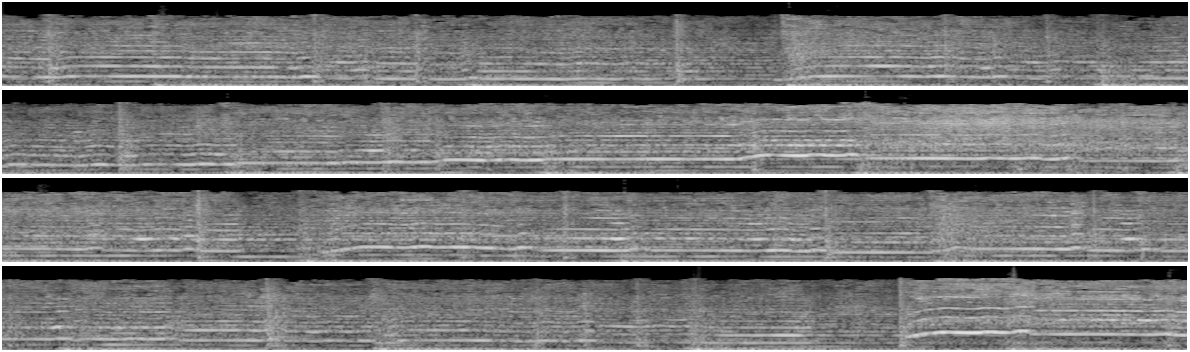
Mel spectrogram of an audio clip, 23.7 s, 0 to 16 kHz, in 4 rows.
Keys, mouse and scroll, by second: 1.3 click, 2.7 KP_1, 3.6 KP_Enter, 4.8 click, 5.4-6.0 scroll down 1, 7.0 alt+shift+scroll up 1, 7.5 click, 8.3-8.7 alt+shift+scroll up 2, 8.7 click, 10.9 p, 11.6 click, 15.0 click, 15.3-16.7 alt+shift+scroll down 3, 18.0 alt+shift+scroll down 2, 18.4-19.1 scroll up 1, 19.2-19.5 alt+shift+scroll down 1, 19.7-20.1 scroll down 1, 20.1 click, 21.0 alt+click, 22.3-23.4 alt+shift+scroll up 2, 23.4 click.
